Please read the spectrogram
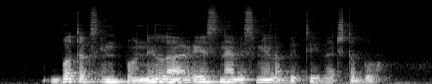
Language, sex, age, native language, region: Slovenian, male, 30-49, Slovenian, Savinja region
